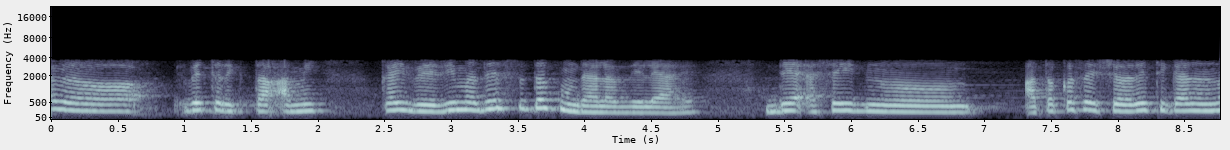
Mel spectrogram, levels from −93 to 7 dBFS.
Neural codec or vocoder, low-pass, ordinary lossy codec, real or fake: codec, 16 kHz, 0.4 kbps, LongCat-Audio-Codec; 3.6 kHz; none; fake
